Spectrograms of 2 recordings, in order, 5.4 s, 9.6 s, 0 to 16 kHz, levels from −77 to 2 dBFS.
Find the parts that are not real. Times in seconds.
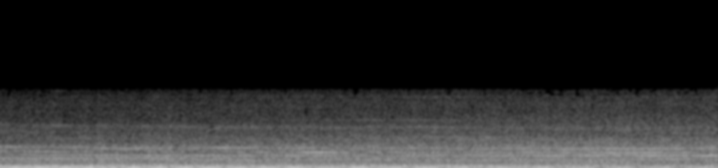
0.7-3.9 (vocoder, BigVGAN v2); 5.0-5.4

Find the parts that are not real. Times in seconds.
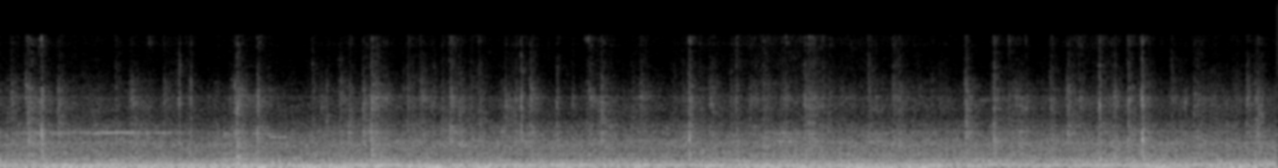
2.9-4.1 (vocoder, Vocos); 6.1-9.6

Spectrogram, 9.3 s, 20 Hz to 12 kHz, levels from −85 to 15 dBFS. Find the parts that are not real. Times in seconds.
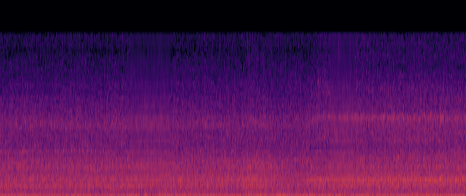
2.6-3.4 (vocoder, Vocos); 6.6-7.1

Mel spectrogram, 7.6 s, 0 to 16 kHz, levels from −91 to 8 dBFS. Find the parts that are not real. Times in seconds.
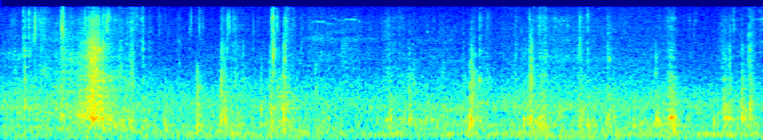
3.5-4.6 (vocoder, BigVGAN v2); 5.0-6.7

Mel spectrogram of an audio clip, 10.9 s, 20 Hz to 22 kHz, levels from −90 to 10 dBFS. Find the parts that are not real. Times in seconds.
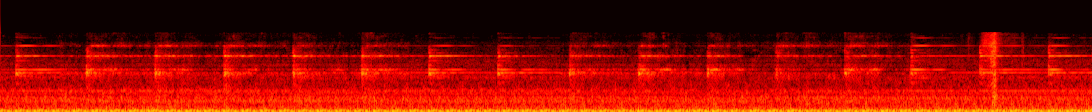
0.6-4.1 (codec, HILCodec); 5.6-9.1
